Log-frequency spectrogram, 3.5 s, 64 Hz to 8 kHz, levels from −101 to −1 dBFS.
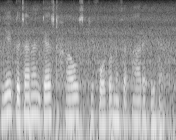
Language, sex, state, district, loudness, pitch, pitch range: Hindi, male, Gujarat, Valsad, -16 LUFS, 130 Hz, 120-140 Hz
